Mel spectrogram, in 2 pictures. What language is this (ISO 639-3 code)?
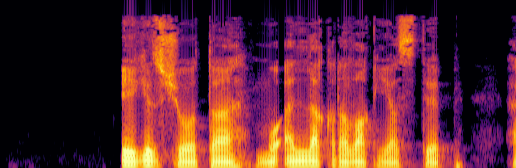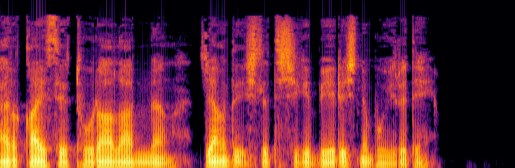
uig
